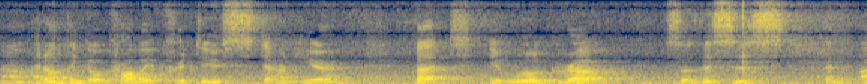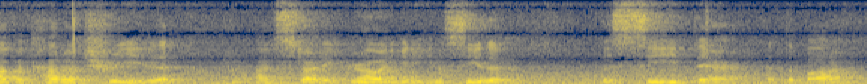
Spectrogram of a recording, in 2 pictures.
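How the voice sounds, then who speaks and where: Amid audible room echo and noticeable background noise, a man with a fairly low pitch talks at a moderate pace with ordinary pitch variation and long, frequent pauses. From New Zealand, Christchurch. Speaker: lawyer. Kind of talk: seminar presentation. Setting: information evening with live audience.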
